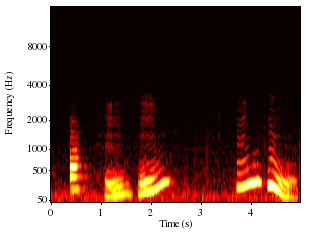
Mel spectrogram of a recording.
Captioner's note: approving hums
